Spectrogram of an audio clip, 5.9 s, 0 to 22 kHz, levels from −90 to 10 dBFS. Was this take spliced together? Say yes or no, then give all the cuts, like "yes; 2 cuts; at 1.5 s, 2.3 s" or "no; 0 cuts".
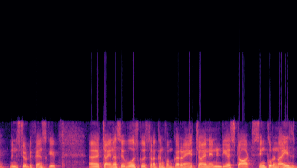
no; 0 cuts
